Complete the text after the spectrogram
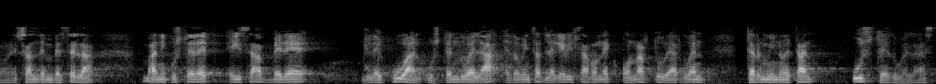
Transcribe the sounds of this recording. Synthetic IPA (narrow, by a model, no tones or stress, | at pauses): e̞sand̪e̞mbe̞salabanikust̪e̞ðe̞t̪ejsabe̞ɾe̞ | le̞kuanust̪e̞nd̪ue̞laʔe̞ðo̞e̞jnt͡sat̪le̞ɣ̞e̞βilt͡saro̞ne̞ko̞naɾt̪uβe̞aɾðue̞nt̪e̞ɾminoe̞t̪anust̪e̞ðue̞lae̞s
